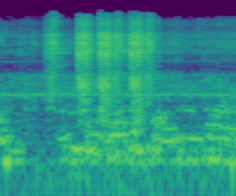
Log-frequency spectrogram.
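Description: About half a dozen short, sharp clicks in quick succession in the middle of the stretch, over faint background music.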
